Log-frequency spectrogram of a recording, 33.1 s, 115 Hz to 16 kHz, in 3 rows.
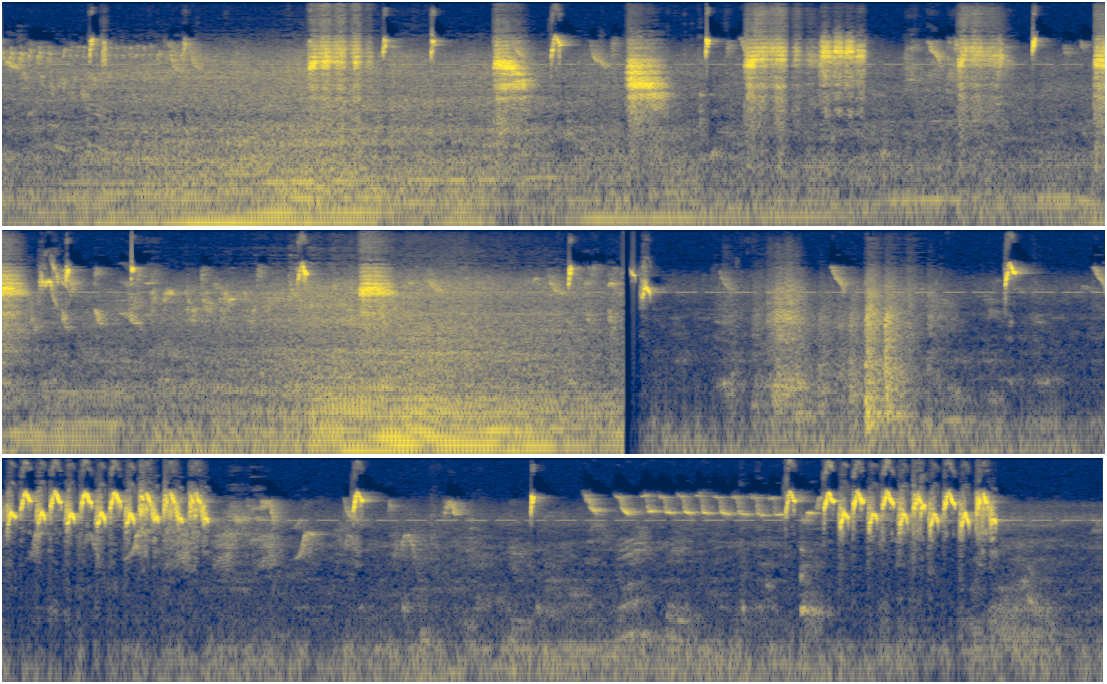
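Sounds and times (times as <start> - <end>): bird singing chirps and trills: 0.0 - 33.0
thin steady high tone: 3.1 - 15.0, 16.4 - 33.0.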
